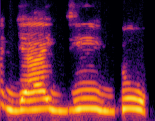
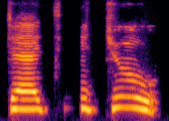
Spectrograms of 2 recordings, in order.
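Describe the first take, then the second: First: The j sound is made without released air. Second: The j sound releases a puff of air. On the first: The speaker calls it right. "Udaranya nggak boleh keluar" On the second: The speaker calls it wrong. "Itu kan keluar udara kalau gitu tadi ya"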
